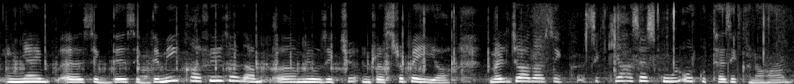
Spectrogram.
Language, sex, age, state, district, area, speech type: Dogri, female, 18-30, Jammu and Kashmir, Kathua, rural, spontaneous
